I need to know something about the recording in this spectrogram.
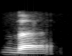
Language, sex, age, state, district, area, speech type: Marathi, male, 18-30, Maharashtra, Beed, rural, conversation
